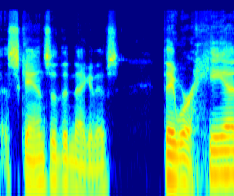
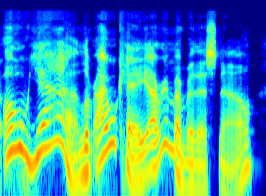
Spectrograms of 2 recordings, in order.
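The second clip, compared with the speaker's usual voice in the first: sudden recognition; 8 semitones higher than usual. Retold or imitated. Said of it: "or it's like".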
